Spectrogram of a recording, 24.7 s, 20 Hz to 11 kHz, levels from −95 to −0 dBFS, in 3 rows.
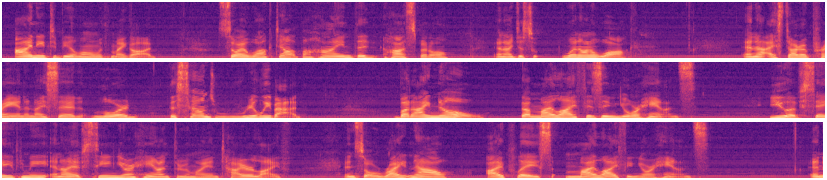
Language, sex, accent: English, female, American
